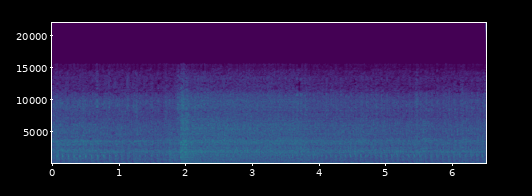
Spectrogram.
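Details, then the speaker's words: 2005 Kawasaki Ninja 500R revived after sitting 10 years, first startup after carb work, no choke. Brisk idle, one throttle blip, then the revs hang instead of dropping. Idle still high and bouncing; owner suspects an air leak and hanging throttle. "Still got kind of a high idle, so we'll keep dropping that out. So though it's idling really good, the idle keeps bouncing, which tells me we have an air leak because we have a hanging throttle."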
